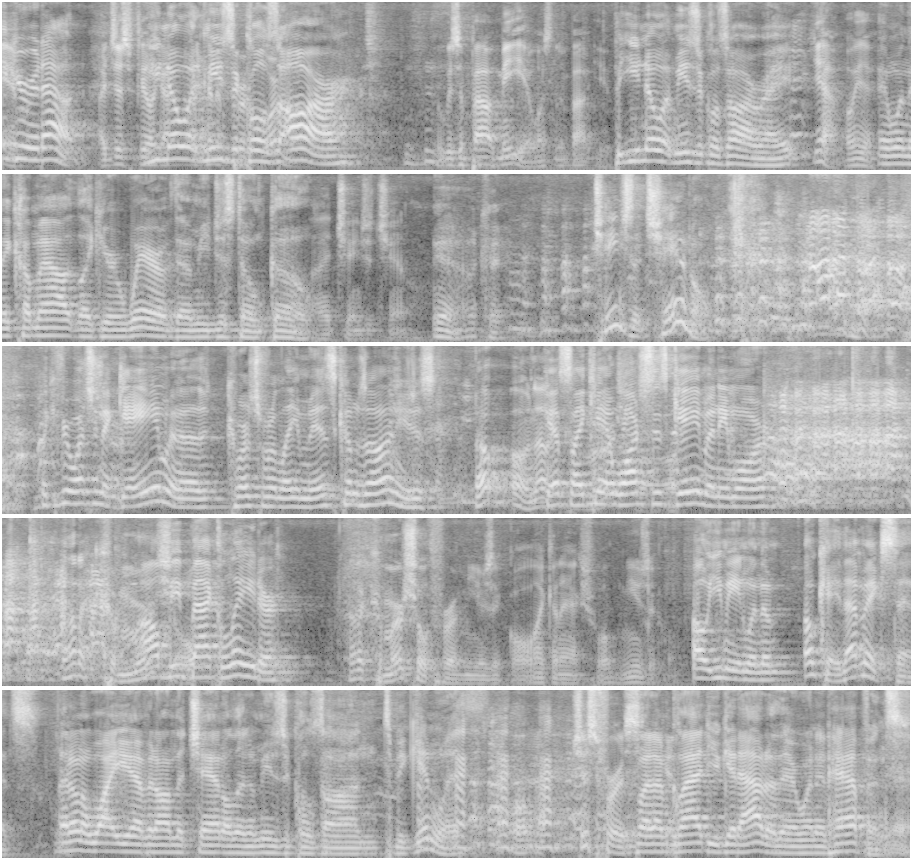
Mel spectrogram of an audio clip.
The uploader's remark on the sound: Live from the NerdMelt Showroom in LA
